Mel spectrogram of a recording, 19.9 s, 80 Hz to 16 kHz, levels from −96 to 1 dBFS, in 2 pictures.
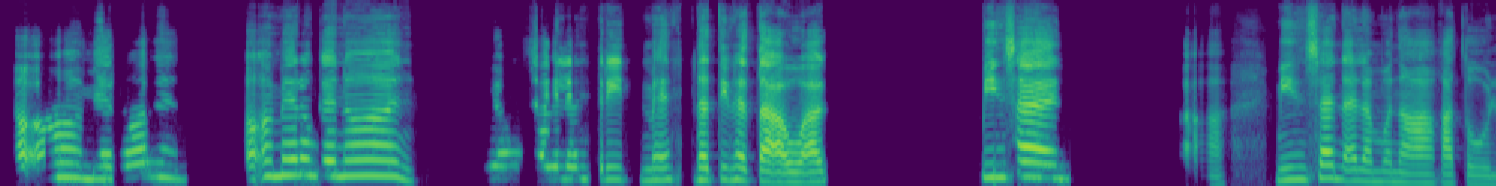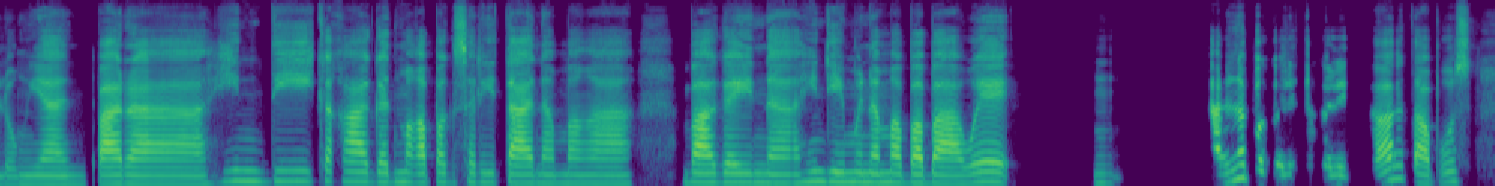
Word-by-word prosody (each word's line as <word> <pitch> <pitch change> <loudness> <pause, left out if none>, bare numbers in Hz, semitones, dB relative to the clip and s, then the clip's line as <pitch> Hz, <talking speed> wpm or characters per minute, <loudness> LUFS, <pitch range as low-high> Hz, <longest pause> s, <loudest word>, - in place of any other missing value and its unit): Oo, 265 +3 +1
mayro'n. 255 +3 -3 0.5
Oo, 245 +4 +1
mayro'n 310 +1 +1
gano'n, 295 0 +3 0.6
yung 245 0 -7
silent 235 0 -2
treatment 225 0 +1
na 225 - +5
tinatawag. 195 -5 +6 1.0
Minsan, 270 -1 +8 0.7
oo, - - -12 0.4
minsan 235 +3 +3
alam 205 -1 -1
mo 190 - -7
nakakatulong 165 -3 -4
yan 150 0 -1 0.2
para 155 0 +2 0.5
hindi 200 +1 -6
ka 200 - -2
kaagad 185 -1 -2
makapagsalita 175 -2 -2
ng 160 -1 -8
mga 160 -1 -7 0.5
bagay 175 0 0
na 165 -1 -4
hindi 190 0 -6
mo 185 - -7
na 170 -1 -3
mababawi. 170 +1 0 0.6
M 170 - -19 0.6
Lalo 165 0 +1
na 255 - +1
pag 210 -2 -5
galit 170 - -12
na - - -13
galit 160 -1 -8
ka - - 0
tapos 180 +2 -3
190 Hz, 115 wpm, -23 LUFS, 170-235 Hz, 1.0 s, Minsan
